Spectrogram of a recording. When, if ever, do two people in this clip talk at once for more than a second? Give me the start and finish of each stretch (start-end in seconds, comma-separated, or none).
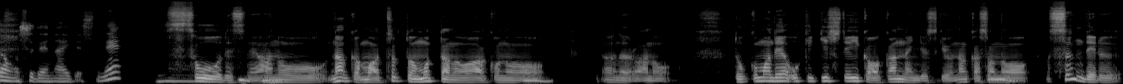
none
